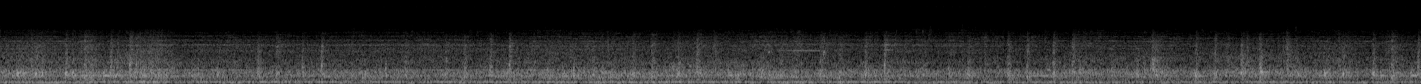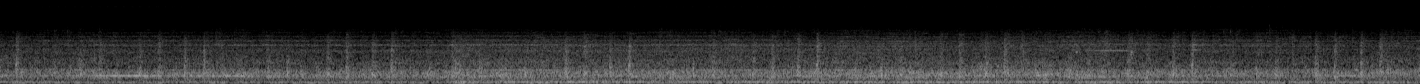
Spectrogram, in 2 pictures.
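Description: A train running steadily along the track, its wheels clattering over the rails with a continuous rumble.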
